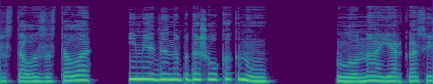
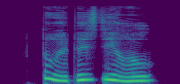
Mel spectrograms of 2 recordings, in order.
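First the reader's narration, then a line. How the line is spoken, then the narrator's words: Quiet, wary question. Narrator (Russian): Мариэль спросила тихо, словно опасаясь реакции мужчины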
